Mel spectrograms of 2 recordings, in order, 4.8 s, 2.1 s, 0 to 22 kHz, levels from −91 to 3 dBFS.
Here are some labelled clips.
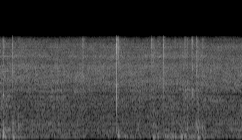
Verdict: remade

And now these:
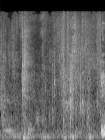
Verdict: recorded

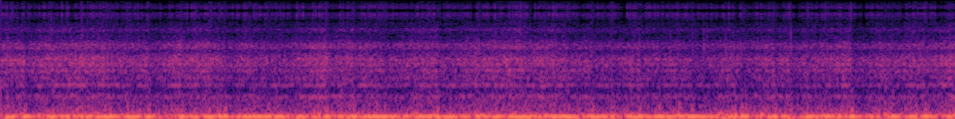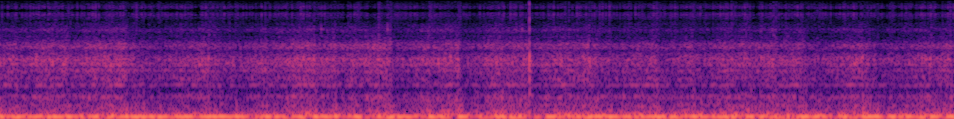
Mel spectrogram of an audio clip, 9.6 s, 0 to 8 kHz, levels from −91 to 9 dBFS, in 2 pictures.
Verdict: remade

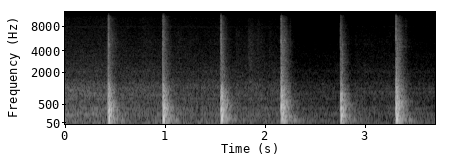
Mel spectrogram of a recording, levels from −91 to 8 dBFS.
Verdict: remade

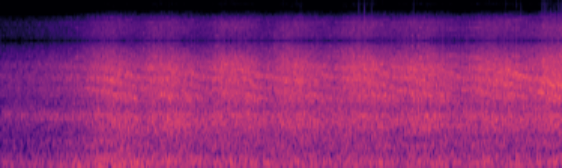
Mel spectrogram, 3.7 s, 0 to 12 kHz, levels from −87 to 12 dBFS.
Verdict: recorded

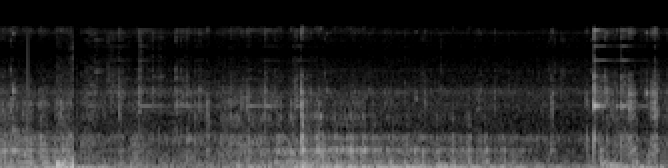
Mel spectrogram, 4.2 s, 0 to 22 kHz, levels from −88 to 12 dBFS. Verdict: recorded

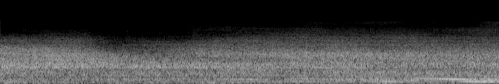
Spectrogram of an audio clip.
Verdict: recorded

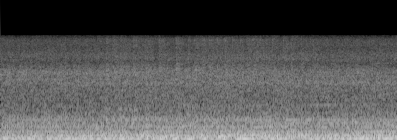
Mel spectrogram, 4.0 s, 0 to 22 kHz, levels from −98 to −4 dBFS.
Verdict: recorded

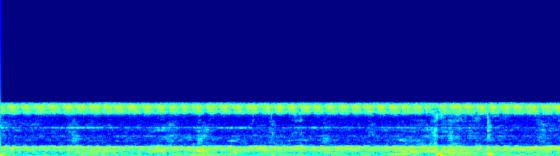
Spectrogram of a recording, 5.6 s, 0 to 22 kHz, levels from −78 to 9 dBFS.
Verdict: recorded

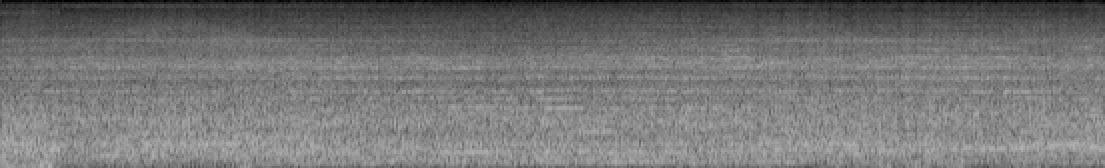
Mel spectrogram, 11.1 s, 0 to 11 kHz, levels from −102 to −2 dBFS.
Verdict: recorded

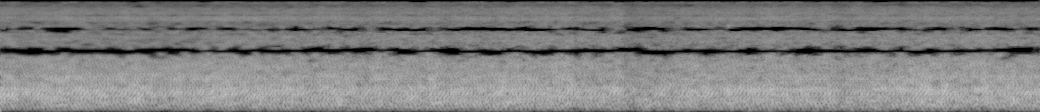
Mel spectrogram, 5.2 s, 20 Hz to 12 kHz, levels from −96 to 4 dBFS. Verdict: remade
